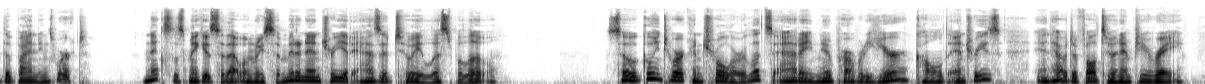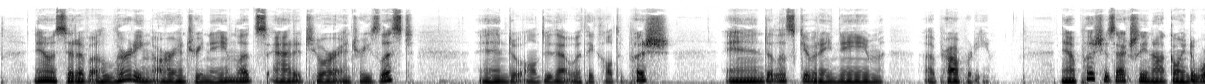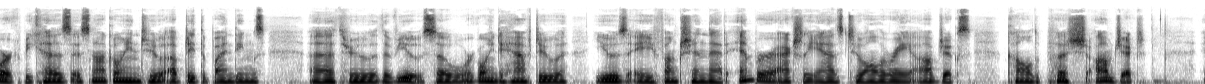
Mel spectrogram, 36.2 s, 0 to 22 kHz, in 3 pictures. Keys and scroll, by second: 8.2 super+Return, 12.7 alt+Left, 12.8 alt+Left, 13.2 alt+Left, 13.6 alt+Left, 14.6 alt+shift+Right, 17.0 alt+Left, 17.6 alt+Right, 22.5 alt+Left, 22.9 alt+Left, 23.2 alt+Left.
